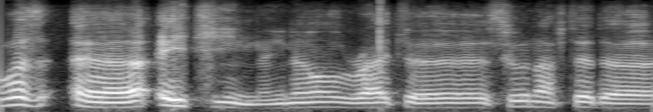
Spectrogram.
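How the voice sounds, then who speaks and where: With a French accent, a man talks at a fairly high pitch with ordinary pitch variation, the sound dry and close with no echo. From France. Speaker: clarinetist. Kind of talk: interview. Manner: halting, many fillers.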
